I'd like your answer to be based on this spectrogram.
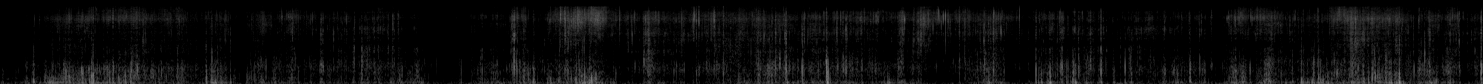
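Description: A wide paintbrush rubs clear plastic cling film stretched over a white dome microphone, producing close, continuous crinkling and rustling. The sound is broadband with bright, hissy highs and dense crackles. It dips briefly around four seconds, then swells with brighter scratchy bursts before settling back into steady crinkling.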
